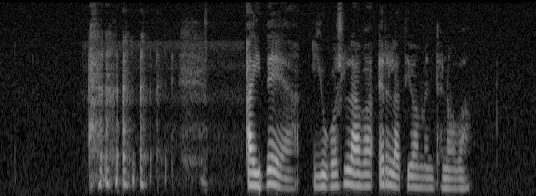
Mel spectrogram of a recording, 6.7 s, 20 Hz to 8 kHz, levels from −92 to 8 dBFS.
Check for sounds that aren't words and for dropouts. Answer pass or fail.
fail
